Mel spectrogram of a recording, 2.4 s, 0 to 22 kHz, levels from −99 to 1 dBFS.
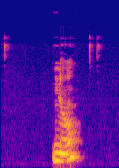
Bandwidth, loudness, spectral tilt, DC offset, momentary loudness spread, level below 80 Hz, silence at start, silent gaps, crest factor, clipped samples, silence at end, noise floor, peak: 9.4 kHz; -13 LUFS; -6.5 dB/octave; under 0.1%; 25 LU; -58 dBFS; 1.05 s; none; 16 dB; under 0.1%; 0.8 s; -70 dBFS; 0 dBFS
